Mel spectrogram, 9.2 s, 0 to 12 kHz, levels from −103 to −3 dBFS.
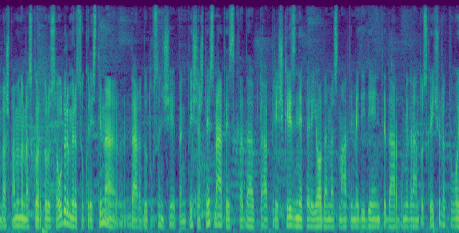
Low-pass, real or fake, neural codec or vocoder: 10.8 kHz; real; none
